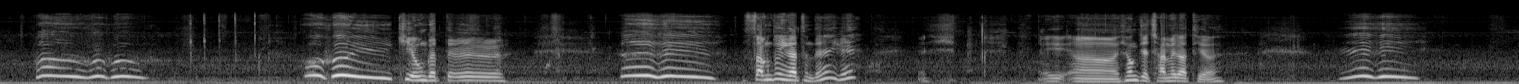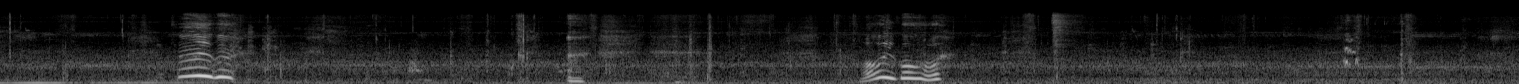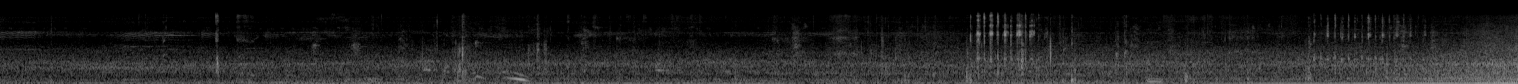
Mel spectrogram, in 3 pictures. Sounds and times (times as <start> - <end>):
Speech: 3.0 - 5.1, 6.2 - 8.6, 10.4 - 12.3, 13.4 - 14.3, 17.0 - 17.6, 23.8 - 24.8.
